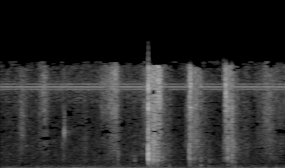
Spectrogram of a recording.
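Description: Tarot cards being handled and shuffled by hand: a few short crisp card clicks, the loudest about a second in.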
